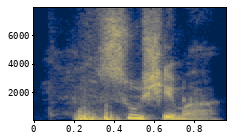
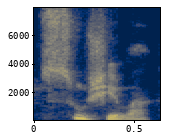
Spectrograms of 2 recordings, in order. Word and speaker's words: Tsushima: Tsushima, actually, is how it's pronounced. Tsushima.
